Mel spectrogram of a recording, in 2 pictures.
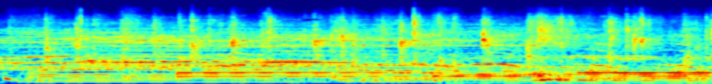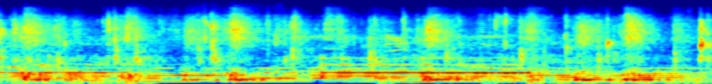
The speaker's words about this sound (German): Und das war schon mal so ein Applaus zum Warmwerden. Das könnt ihr schon merken und gleich geben wir nochmal einen richtigen Applaus.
